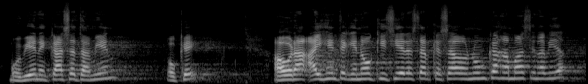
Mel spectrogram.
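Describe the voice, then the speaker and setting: A man speaks at an extremely high pitch in a raised, projected voice with ordinary pitch variation. His pace is fairly quick, broken by long, frequent pauses. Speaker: pastor. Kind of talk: sermon. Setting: church.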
